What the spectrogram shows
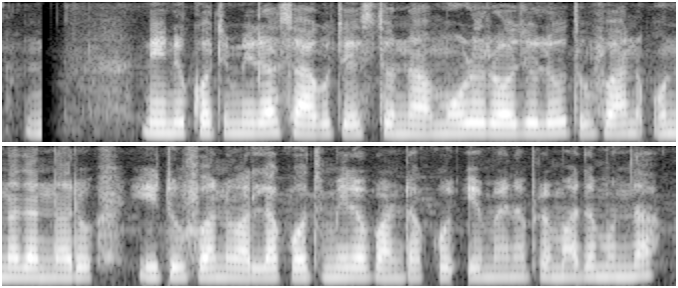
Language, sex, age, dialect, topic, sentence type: Telugu, female, 36-40, Telangana, agriculture, question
